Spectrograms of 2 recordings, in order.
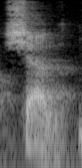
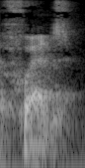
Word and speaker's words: Kjell: Och på engelska så heter, uttalar man snäckskal Kjell, inte Själv.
